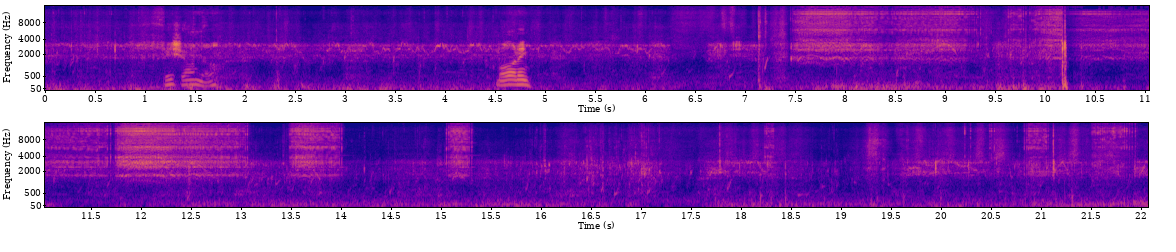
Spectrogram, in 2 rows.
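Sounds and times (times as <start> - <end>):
low wind: 0.0 - 22.0
water rumble: 0.0 - 22.0
fishing reel drag whirring: 6.0 - 14.2, 14.8 - 15.4, 17.7 - 18.6, 19.2 - 22.0.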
